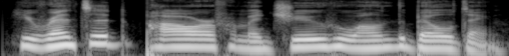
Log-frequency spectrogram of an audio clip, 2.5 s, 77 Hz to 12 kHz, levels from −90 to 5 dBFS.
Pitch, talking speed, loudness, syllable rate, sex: 165 Hz, 235 wpm, -16 LUFS, 5.7 syllables/s, female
